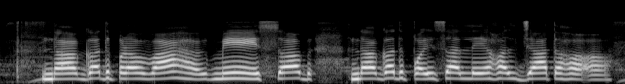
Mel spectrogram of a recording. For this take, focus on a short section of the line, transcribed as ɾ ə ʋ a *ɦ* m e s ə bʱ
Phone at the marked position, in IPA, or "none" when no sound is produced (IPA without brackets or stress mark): ɦ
